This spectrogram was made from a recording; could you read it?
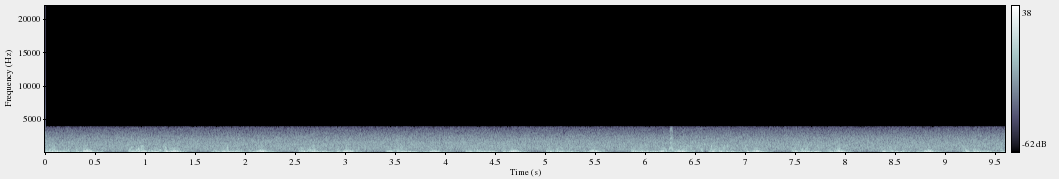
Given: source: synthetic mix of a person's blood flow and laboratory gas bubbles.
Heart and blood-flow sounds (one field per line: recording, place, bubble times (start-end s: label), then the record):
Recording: Doppler ultrasound of blood flow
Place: precordium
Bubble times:
6.12-6.86 s: bubbles
From the record:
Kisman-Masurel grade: 222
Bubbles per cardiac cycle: several, 3 to 8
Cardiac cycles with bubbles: 10 to 50%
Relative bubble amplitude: moderate (0.250 to 0.450)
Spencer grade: 2 (many but less than half of the cardiac periods contain bubble signals, singularly or in groups)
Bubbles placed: anywhere in the cardiac cycle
